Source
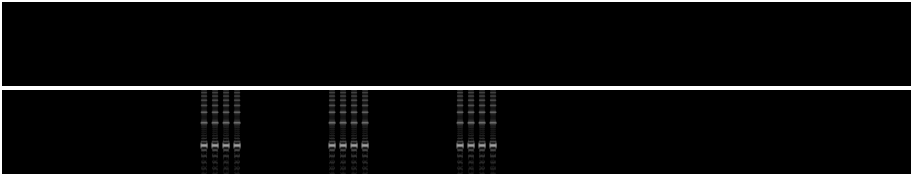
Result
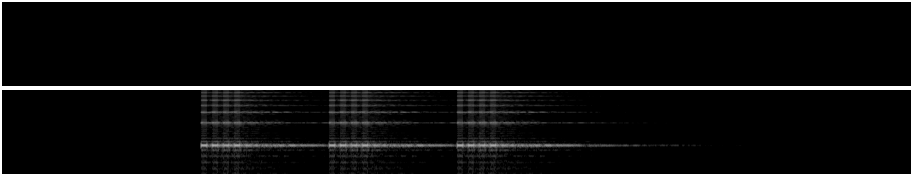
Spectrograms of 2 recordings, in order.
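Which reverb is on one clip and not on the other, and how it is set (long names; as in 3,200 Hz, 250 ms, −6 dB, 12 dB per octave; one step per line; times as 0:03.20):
dense smooth reverb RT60 2.9 s, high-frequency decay 0.85×, DRR 0 dB
level +1.5 dB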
